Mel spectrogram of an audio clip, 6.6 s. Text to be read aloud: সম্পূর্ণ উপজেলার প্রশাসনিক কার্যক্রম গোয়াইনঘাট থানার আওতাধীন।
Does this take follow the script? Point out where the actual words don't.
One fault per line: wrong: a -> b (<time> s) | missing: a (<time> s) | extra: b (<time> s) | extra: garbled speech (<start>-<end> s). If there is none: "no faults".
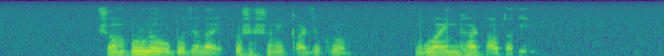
missing: থানার (4.8 s)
